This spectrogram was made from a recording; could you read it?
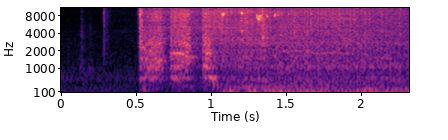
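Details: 1992 Honda Prelude after new oil pump, timing belt and water pump: quick crank, clean catch and smooth even idle with no knocks or rattles, running normally.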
